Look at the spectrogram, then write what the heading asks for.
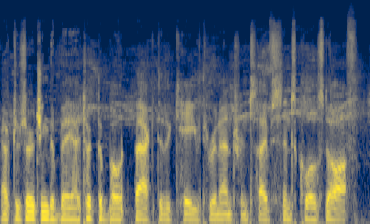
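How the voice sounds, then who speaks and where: A man as stern, low-voiced masked vigilante. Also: level tone, quick pace, fairly bright tone, a little hiss or hum, natural voice. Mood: grave, recounting. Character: stern, secretive masked vigilante father, stubborn and protective. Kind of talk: amateur superhero radio drama acting. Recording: music bed behind the voice.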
